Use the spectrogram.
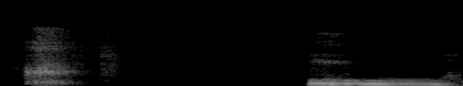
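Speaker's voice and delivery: usual speaking voice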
